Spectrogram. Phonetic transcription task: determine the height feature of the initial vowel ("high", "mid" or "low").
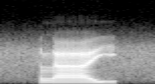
low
